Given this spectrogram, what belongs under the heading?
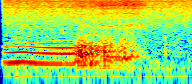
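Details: Dog resting and healing: a single low, humming breath breaking into a fluttering rattle that trails off; a brief snore.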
